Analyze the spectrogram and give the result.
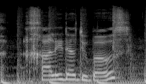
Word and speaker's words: Khalida DuBose: My name is Khalida Dubose.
